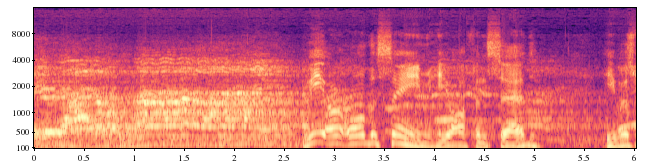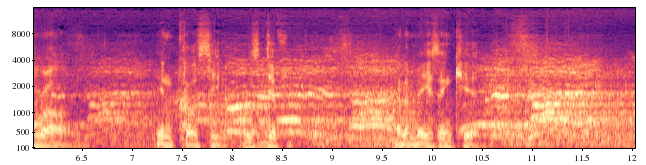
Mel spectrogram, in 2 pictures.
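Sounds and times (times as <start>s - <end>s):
choir singing a gospel hymn: 0.0s - 12.0s.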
